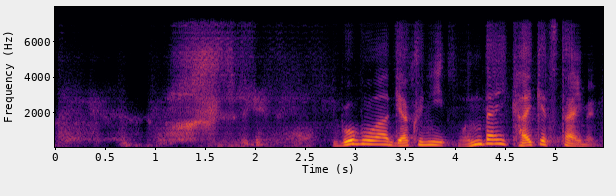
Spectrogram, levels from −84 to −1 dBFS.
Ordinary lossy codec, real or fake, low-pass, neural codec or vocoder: none; fake; 7.2 kHz; codec, 16 kHz, 0.7 kbps, FocalCodec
